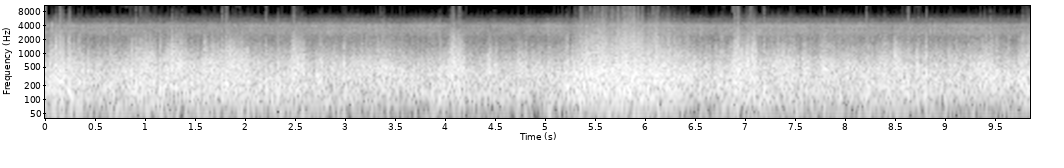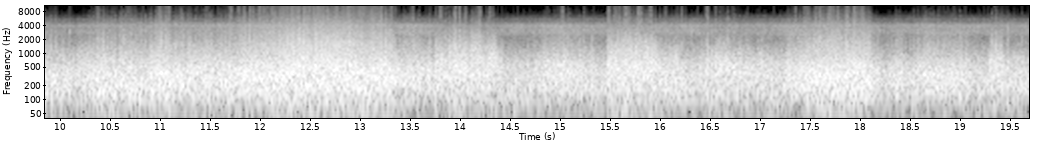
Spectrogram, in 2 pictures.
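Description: Strong wind buffets loudly past a moving motorcycle, rising and falling in gusts.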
